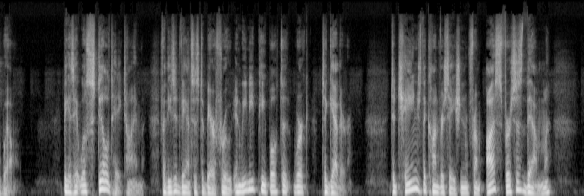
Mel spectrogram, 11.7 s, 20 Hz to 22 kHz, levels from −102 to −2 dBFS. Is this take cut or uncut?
uncut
